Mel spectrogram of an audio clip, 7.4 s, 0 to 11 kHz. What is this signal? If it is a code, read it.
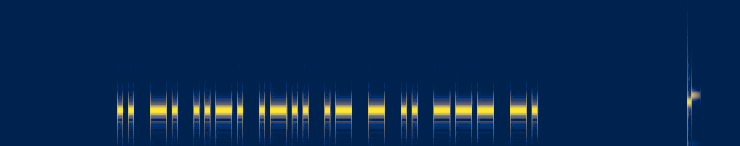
Morse code, heard as a keyed tone, about 22 wpm, 700 Hz. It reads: INFLATION
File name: 9 Letter Words - First 3 Letters Given - 22wpm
